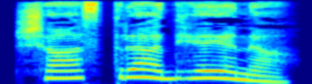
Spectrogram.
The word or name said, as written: ಶಾಸ್ತ್ರಾಧ್ಯಯನ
